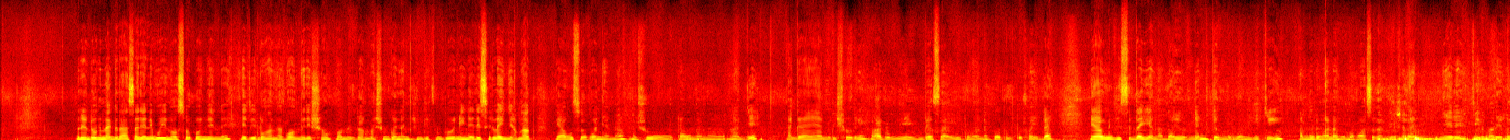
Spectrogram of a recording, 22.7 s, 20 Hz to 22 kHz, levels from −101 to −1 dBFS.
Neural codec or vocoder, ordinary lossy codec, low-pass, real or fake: codec, 44.1 kHz, 3.4 kbps, Pupu-Codec; none; none; fake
